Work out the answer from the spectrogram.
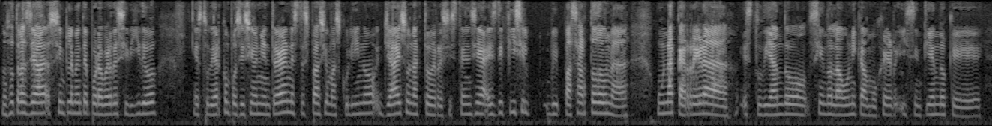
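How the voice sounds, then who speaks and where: A woman with a Mexican accent, a composer speaking frankly in an interview, often correcting herself. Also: medium pitch. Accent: Mexican Spanish. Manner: frank, personal, with self-corrections. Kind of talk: interview answers.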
